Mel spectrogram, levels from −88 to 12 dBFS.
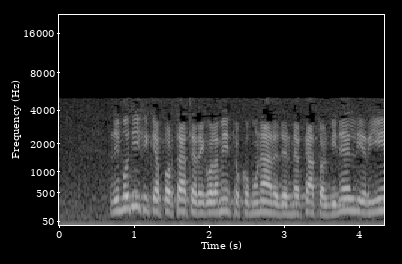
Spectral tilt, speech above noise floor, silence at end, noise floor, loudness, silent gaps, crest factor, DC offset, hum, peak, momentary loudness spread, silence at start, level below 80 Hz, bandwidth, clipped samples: -8 dB/octave; 26 dB; 0 s; -48 dBFS; -23 LUFS; none; 16 dB; 0.4%; none; -6 dBFS; 4 LU; 0.65 s; -68 dBFS; 5.2 kHz; under 0.1%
